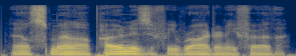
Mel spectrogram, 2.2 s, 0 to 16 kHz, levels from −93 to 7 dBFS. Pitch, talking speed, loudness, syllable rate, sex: 95 Hz, 245 wpm, -16 LUFS, 5.9 syllables/s, male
